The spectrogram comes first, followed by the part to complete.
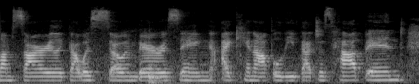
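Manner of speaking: ordinary delivery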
